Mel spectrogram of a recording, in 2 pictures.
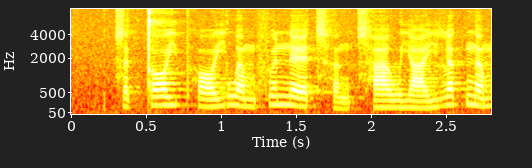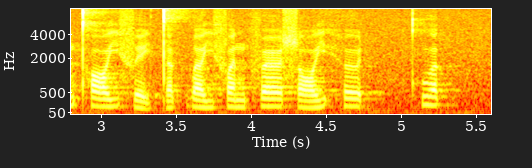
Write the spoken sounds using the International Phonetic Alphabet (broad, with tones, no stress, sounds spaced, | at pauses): t͡s ɐ˧ k̚ t̪ ɔː˥ j pʰ ɔː˨˥ j w ɐ˨˧ m f ɵ˥ n ɛː˨˥ t͡sʰ ɐ˨˩ ŋ t͡sʰ aː˧ w j aː˨˥ j l ɐ˥ k̚ n̪ ɐ˨˥ m t̪ʰ ɔː˨˧ j f e˨˩ j t̪ ɐ˨˥ k̚ w ɐ˨˧ j f ɐ˧ n f œː˧ s ɔː˨˥ j h ɵ˥ t̚ | kʷʰ ɐ˥ k̚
